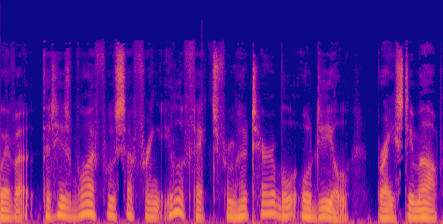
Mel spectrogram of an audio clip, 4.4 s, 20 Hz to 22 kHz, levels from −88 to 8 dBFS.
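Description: A tiny skip at about 2.01 s marks an overlap between stream segments: at the 2-second segment boundary, timestamps overlapped and roughly 16 ms of real speech was trimmed away.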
